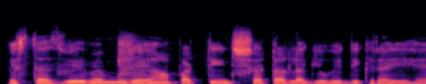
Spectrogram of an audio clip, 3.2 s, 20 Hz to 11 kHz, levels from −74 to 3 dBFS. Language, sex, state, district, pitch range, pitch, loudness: Hindi, female, Bihar, Jamui, 155-165 Hz, 160 Hz, -22 LUFS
